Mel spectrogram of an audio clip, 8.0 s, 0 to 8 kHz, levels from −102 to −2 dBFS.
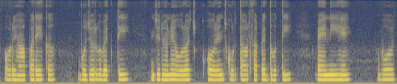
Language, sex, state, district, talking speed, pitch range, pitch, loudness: Hindi, female, Rajasthan, Jaipur, 120 wpm, 170-180 Hz, 175 Hz, -15 LUFS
